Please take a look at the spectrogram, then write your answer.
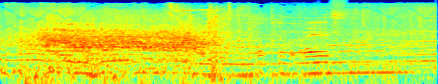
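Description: A car in the racing video game Need for Speed: The Run drifts on a mountain pass road, with tire squeal and engine roar sustained throughout while a voice talks over it.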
